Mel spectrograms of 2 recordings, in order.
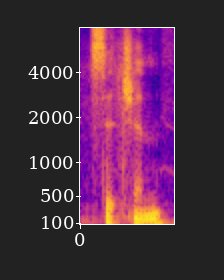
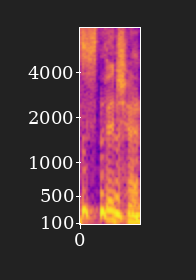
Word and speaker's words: Sitchin: like to point out it's uh sit chin sitchin sorry i i i've been saying stitching for like the longest time yeah no dude it's like bitching but not as cool yeah and uh just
